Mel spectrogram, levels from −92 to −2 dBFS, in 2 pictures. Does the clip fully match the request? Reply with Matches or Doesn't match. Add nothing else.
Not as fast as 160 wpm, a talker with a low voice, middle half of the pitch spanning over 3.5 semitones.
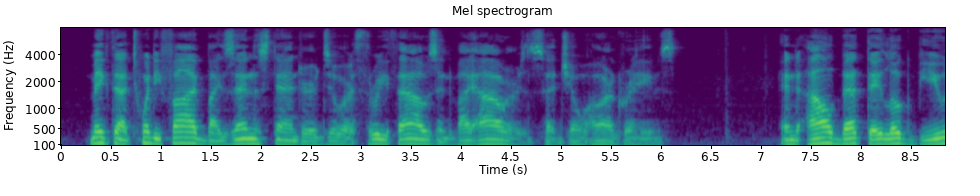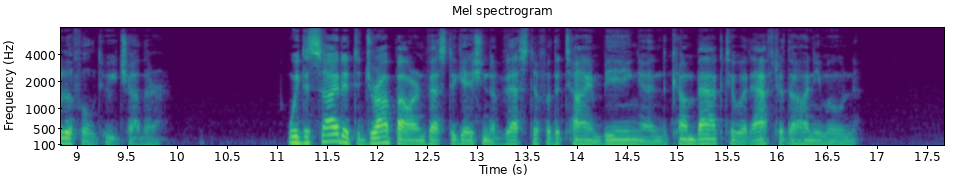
Matches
